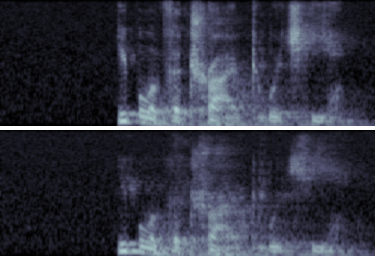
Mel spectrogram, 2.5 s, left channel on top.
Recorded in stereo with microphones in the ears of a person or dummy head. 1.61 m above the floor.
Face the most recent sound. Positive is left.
turn(degrees=70)  # may be behind; listen again after turning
